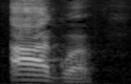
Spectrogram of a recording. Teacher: aqui ele é pronunciado de forma fraca tá ao lado de uma vogal e tem som de u semivogal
